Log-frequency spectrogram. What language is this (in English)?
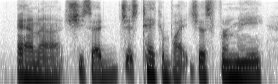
English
